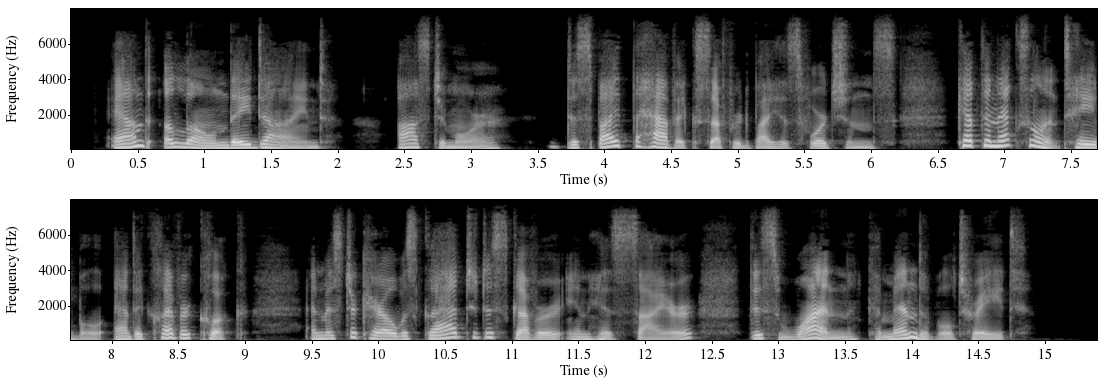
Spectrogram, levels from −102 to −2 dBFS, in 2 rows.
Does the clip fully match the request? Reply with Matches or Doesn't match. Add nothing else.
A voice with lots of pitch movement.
Matches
